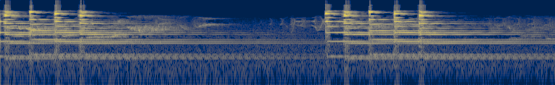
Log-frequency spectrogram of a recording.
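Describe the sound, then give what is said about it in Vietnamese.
A doorbell rings at an iron-barred gate, sounding in two bursts of bright, clear chime tones. Each burst has a few quick strikes with ringing decay between them. “Chị giúp việc đứng sau song sắt nhận ra cô gái vừa mới bấm chuông là bạn thân của Tiểu Mạn.”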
